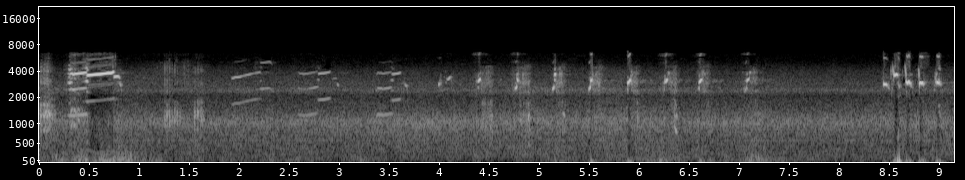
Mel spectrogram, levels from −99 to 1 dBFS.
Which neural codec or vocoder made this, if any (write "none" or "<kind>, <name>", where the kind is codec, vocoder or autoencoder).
none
